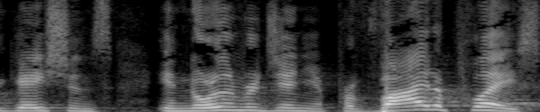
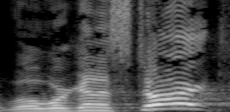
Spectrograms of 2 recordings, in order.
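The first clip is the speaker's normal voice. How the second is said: mock shouted retort; 8 dB louder than usual. Mock shopper overriding spouse's objection.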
